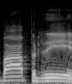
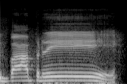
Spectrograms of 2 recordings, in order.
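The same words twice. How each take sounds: First: Said in the usual way. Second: बाप रे with the रे stretched very long and slow; drawn-out exclamation. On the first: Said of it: "खींच रहे हैं". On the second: Shown as a demonstration. Teacher stretching बाप रे for students, slow and drawn out. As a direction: drag out the last vowel of रे. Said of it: "तीन गुना समय तक खींच रहे हैं".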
